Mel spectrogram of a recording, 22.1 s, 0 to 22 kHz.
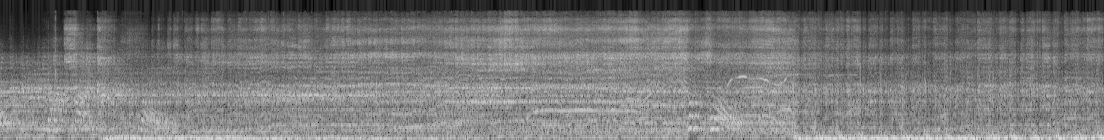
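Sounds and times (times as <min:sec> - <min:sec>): electronic dance music: 0:00.0 - 0:22.0.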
